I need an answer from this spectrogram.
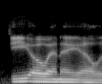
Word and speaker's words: Domhnall: Ethan Rayne on Twitter says that Domhnall is pronounced tunnel tunnel do nal is how he writes at Donnell guy should go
